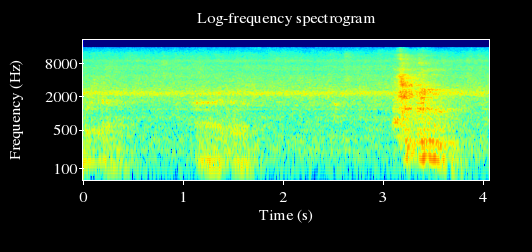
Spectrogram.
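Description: A pause in a man's talk through a microphone: steady low room noise, with a brief vocal sound from him about three seconds in.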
